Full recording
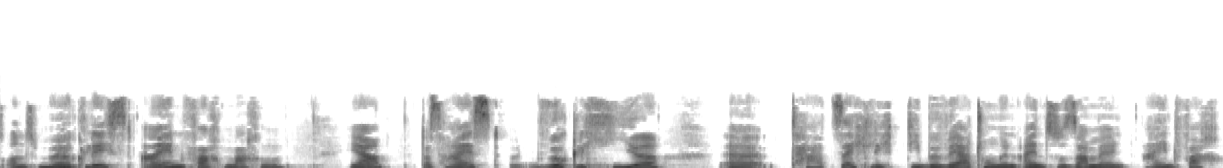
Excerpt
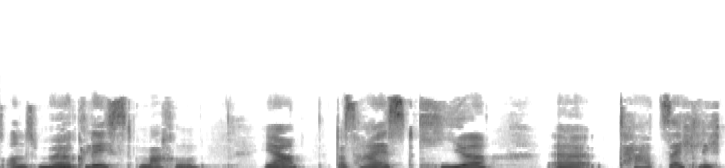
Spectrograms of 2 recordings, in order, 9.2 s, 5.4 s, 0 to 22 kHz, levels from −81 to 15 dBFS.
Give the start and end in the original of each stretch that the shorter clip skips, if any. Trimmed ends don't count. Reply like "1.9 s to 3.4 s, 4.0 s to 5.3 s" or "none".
1.0 s to 1.7 s, 3.8 s to 4.4 s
